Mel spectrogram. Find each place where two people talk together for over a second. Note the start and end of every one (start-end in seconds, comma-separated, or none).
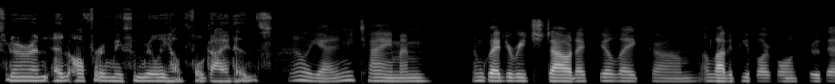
none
